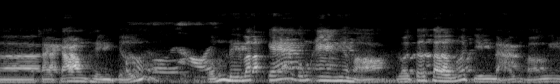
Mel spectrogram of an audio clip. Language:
Vietnamese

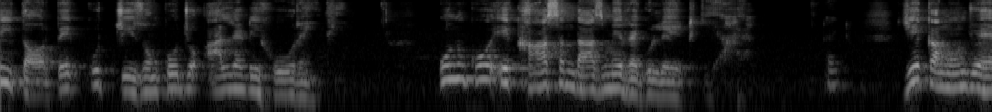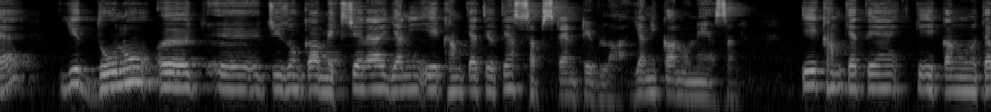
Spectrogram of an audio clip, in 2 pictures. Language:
Urdu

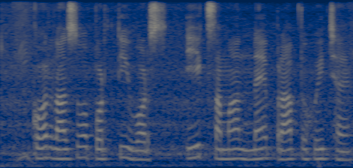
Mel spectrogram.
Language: Maithili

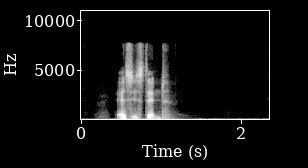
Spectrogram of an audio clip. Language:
Danish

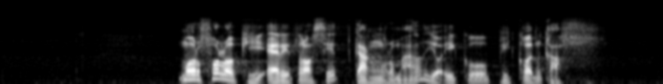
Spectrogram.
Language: Javanese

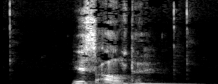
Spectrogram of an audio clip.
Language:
Turkish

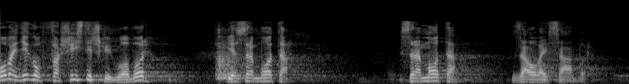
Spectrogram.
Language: Croatian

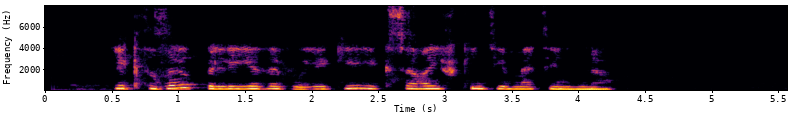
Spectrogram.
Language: Kabyle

